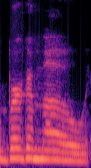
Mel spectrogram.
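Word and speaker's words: bergamot: tea fragrant lavender and citrusy bergt or Bergamo if we're going to be pronouncing it in French so this is a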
